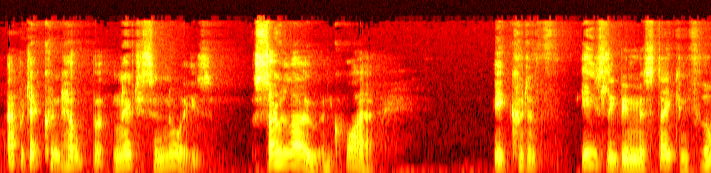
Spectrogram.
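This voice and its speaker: Man reading a story with animated pitch. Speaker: narrator reading fan fiction aloud. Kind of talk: dramatic amateur story narration.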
